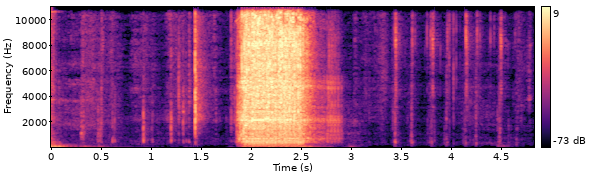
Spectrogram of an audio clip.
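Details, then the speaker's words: Customer's hammer drill in for repair, needing a new chuck and with a slight oil leak: a short burst of fast, even hammering with a bright motor buzz that starts and stops cleanly; the hammer action works normally. "Right, she's working. And she is hammering me right on the top there."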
